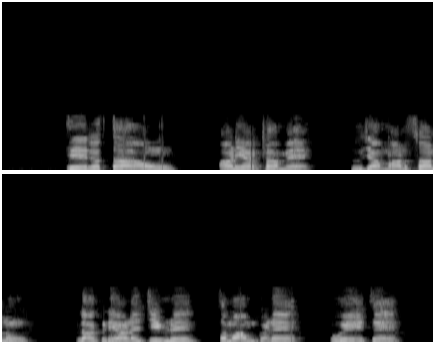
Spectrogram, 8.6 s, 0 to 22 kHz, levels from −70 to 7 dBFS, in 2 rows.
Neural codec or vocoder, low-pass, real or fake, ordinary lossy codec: codec, 44.1 kHz, 7.8 kbps, Pupu-Codec; 7.2 kHz; fake; Opus, 64 kbps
